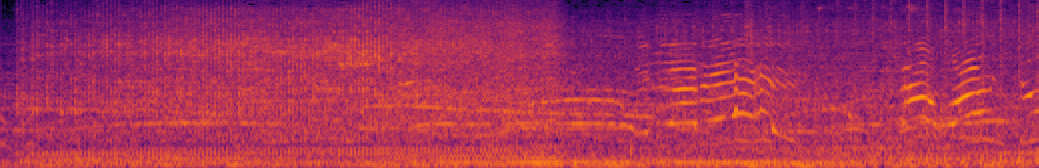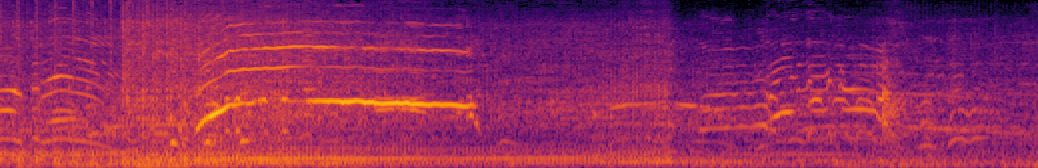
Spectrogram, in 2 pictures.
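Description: Riders on a fast-turning fairground wheel shrieking and whooping: a rush of noise at first, then a string of short rising-and-falling yells, then one long high scream about eight seconds in, over a steady low rumble.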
